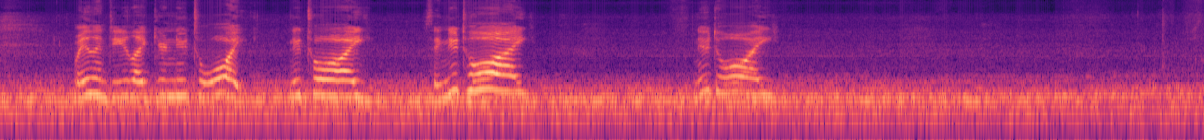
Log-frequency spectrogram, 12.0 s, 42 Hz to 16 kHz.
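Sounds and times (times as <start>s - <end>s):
low mechanical hum: 0.0s - 12.0s
low rumble: 0.0s - 12.0s.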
